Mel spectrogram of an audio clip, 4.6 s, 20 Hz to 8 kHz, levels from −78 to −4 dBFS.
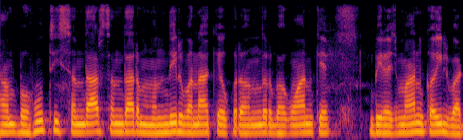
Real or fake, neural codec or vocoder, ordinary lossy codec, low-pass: fake; codec, 16 kHz, 4 kbps, FunCodec, trained on LibriTTS, 50 frames a second; none; 7.2 kHz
